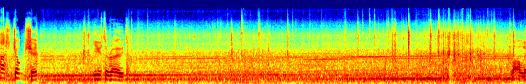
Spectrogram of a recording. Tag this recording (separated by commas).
Speech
